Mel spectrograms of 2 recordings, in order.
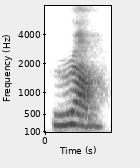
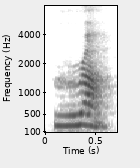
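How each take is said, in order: First: The r sound is soft and gentle. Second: The r sound is soft and gentle.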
